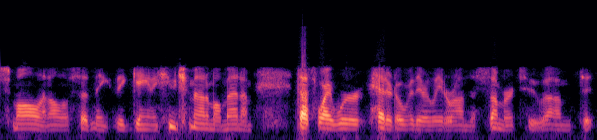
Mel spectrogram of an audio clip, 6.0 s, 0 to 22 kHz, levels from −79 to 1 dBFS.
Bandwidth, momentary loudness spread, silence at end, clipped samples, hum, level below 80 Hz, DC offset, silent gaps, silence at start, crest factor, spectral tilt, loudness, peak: 11 kHz; 15 LU; 0.05 s; under 0.1%; none; -62 dBFS; under 0.1%; none; 0 s; 22 dB; -4 dB/octave; -22 LUFS; 0 dBFS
